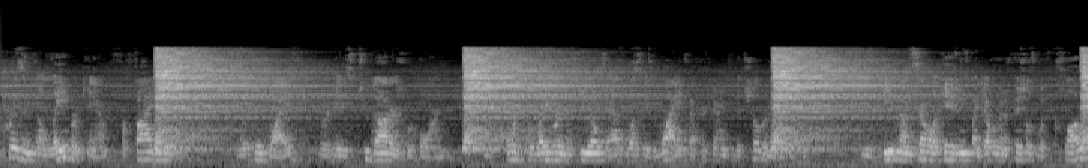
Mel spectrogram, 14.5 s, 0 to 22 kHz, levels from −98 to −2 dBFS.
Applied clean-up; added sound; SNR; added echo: none; Crash cymbal; -5 dB; reverberation time 0.4 s.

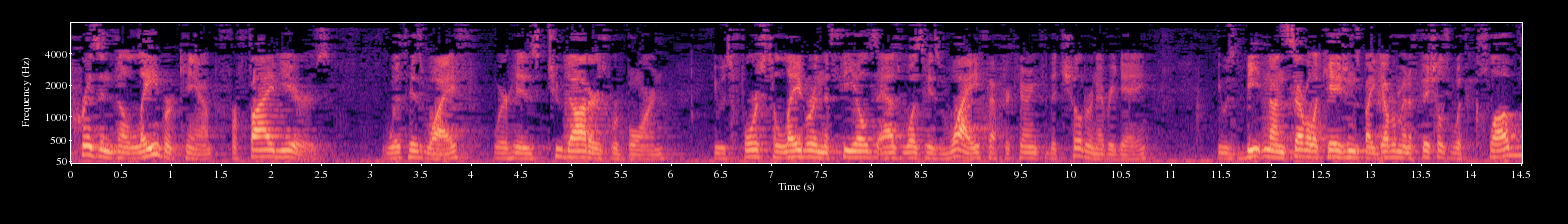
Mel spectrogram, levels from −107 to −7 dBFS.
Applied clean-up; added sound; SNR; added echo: none; none; none; none.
